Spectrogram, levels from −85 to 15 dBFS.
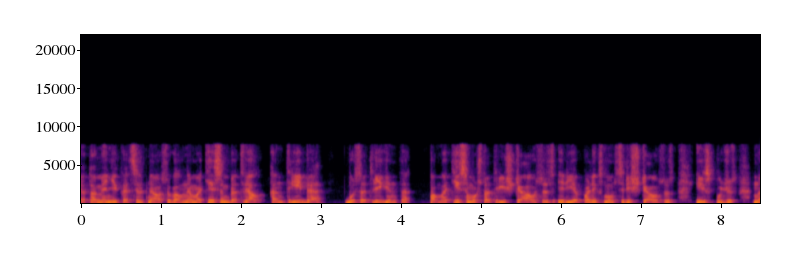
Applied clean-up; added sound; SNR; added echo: none; none; none; none.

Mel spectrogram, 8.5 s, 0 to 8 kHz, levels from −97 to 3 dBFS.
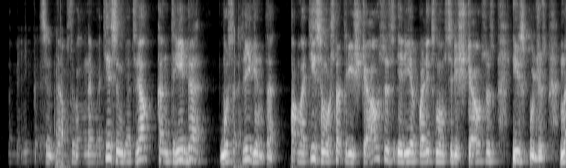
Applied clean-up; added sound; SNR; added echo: neural mask model DeepFilterNet 3.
